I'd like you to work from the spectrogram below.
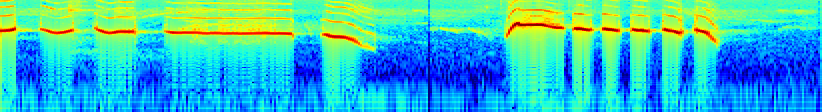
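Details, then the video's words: Common iora call used as a lure to excite other ioras: a series of clear, slightly wavering whistles, then a long steady whistle and a falling slurred note. After a pause comes a bright whistle broken into quick repeated pulses. "Suara CIPOW / Cipoh Sangat AMPUH Menaikan EMOSI SIRTU APAPUN."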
